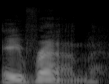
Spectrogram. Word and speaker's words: Avram: this was written in his name would have been pronounced avram with a v and the first part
